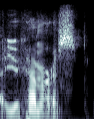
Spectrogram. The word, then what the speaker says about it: euhemerism: And I think our next discussion is going to be on euhemerism. Is that how you pronounce it? – Yeah, you humorous. Yes.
